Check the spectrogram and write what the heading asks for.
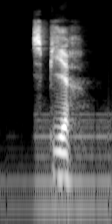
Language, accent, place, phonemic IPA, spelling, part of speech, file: French, France, Lyon, /spiʁ/, spire, noun, LL-Q150 (fra)-spire.wav
- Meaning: 1. turn (of a spiral) 2. turn (of an electromagnetic coil)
